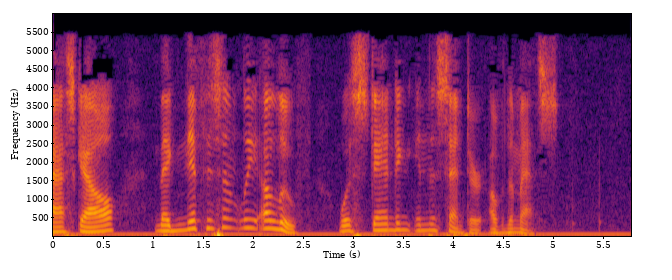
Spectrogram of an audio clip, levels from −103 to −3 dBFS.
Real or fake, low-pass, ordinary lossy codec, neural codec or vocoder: real; 5.4 kHz; MP3, 32 kbps; none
